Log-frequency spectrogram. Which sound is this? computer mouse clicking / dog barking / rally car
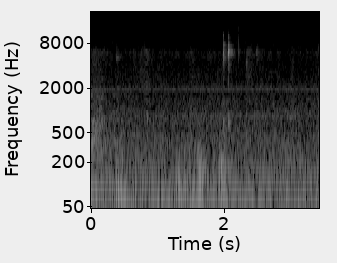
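computer mouse clicking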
